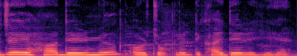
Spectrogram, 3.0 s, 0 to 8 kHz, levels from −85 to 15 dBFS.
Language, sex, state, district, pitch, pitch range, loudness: Hindi, female, Arunachal Pradesh, Longding, 250 Hz, 240-260 Hz, -14 LUFS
